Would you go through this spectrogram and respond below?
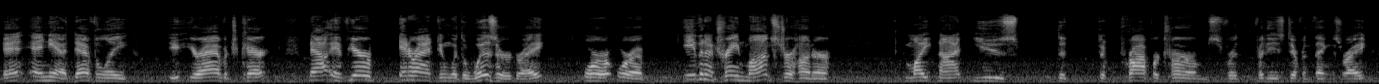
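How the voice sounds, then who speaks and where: A man leaving a voicemail for a gaming podcast, talking haltingly with many restarts and tag questions. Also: on the high side, sharp tone, a little hiss or hum, poor audio. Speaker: caller. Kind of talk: voicemail message.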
